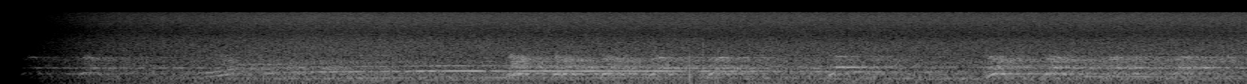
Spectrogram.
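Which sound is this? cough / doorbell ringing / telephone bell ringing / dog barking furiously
dog barking furiously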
